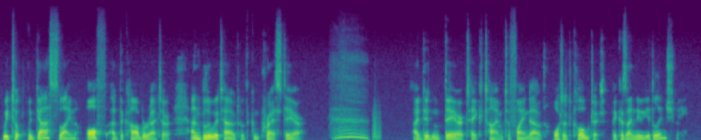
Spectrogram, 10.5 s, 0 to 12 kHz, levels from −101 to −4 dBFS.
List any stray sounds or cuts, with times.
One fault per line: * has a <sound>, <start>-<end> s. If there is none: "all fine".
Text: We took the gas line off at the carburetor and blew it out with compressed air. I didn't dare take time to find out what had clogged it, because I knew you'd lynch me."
* has a sniff, 4.9-5.8 s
